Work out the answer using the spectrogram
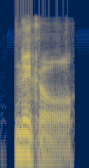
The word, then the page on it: nickel: British English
